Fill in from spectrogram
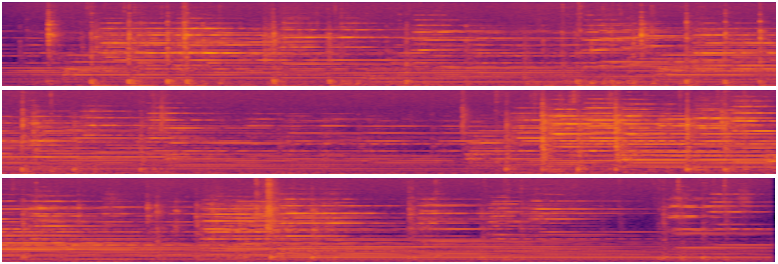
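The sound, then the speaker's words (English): Carillon bells at the top of the Singing Tower play a tune. A keyboard instrument is attached to clappers that strike the bells, and carillonneur Geert de Hollander works levers and pedals to send the music throughout the gardens. Many struck bell tones overlap and ring out in a steady melodic flow of higher and lower pitches, fairly loud throughout with no voices. “A keyboard instrument at the top of the tower is attached to clappers which strike the bells, creating music.”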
